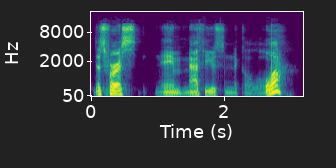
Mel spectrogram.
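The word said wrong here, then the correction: Matheus: Oh, that's Mateus, bro. You don't know how to pronounce Mateus? – No, I'm fucking idiot from Boston.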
